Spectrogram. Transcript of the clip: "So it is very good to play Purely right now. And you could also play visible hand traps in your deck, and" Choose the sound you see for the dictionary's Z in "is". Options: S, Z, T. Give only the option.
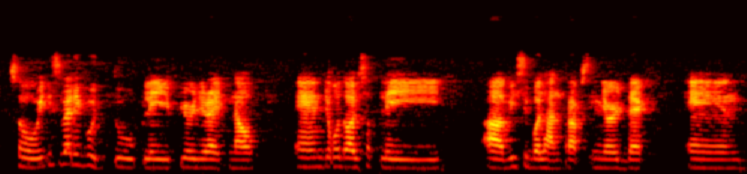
S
